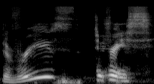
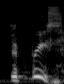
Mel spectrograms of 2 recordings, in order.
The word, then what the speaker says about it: DeVries: great guest today how do you say your last name is it devries yep oh that was pretty close to us yeah the freeze with emily's cleaning in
